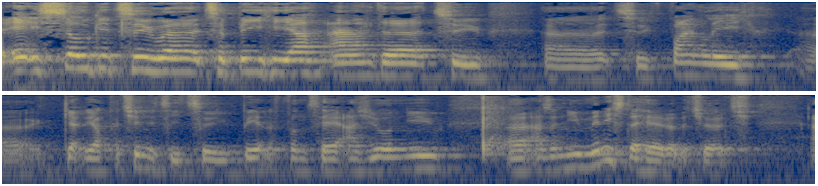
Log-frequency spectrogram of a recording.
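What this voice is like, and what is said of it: Northern English accent near Liverpool. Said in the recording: “my accent. I know it's a bit different ... It's an up north accent. It's near Liverpool.”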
